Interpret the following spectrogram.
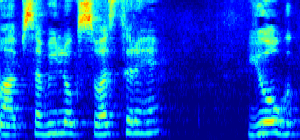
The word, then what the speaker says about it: योग: तो जब आप योग को योगा कहेंगे, इसलिए आज योगा बिजनेस ही बन गया है। और जब हम योग सही उच्चारण करेंगे, इसका सही अर्थ समझेंगे,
